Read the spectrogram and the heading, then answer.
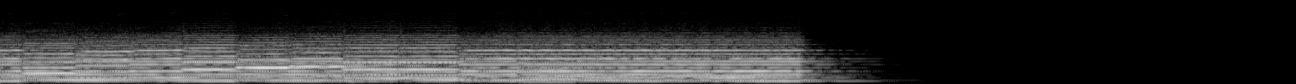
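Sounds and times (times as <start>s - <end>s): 
instruments playing in three parts in E-flat major: 0.0s - 8.8s.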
